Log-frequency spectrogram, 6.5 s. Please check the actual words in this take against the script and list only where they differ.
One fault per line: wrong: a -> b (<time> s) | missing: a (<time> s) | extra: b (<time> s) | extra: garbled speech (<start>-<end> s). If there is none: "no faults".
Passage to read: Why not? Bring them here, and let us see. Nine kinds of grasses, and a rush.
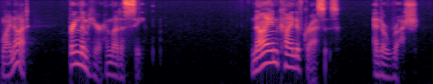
wrong: kinds -> kind (4.2 s)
